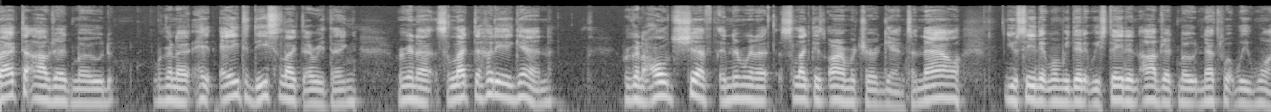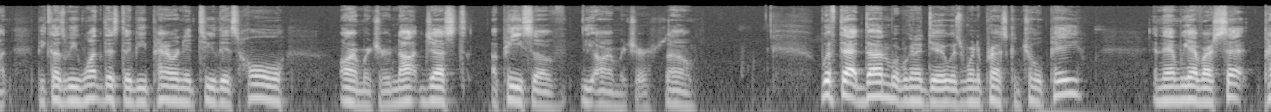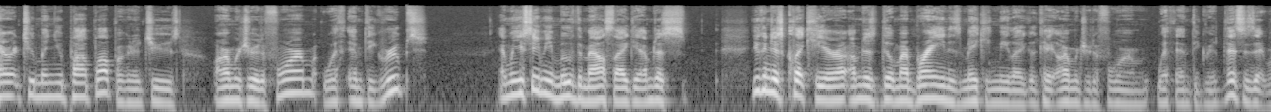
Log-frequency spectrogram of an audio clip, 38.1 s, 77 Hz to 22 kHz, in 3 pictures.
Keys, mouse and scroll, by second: 2.1 a, 4.4 click, 23.0 ctrl+p.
